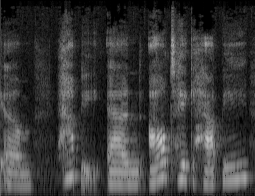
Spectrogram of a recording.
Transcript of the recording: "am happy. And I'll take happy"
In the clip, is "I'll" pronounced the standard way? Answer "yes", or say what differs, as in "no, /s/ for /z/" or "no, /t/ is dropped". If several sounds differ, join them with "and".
yes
